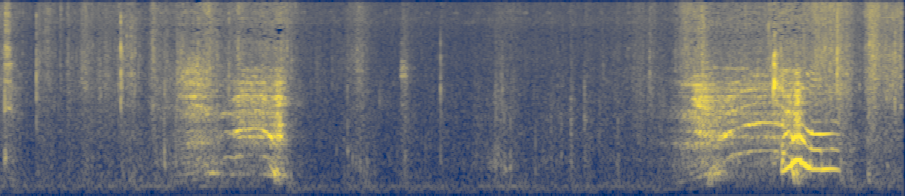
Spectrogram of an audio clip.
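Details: Mini LaMancha goats Maggie and Abbie, two sale-barn goats being tamed and eating from a hand, give two wavering, harmonic bleats, the first short and thin, the second louder and longer with a bending pitch, separated by quiet room background.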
